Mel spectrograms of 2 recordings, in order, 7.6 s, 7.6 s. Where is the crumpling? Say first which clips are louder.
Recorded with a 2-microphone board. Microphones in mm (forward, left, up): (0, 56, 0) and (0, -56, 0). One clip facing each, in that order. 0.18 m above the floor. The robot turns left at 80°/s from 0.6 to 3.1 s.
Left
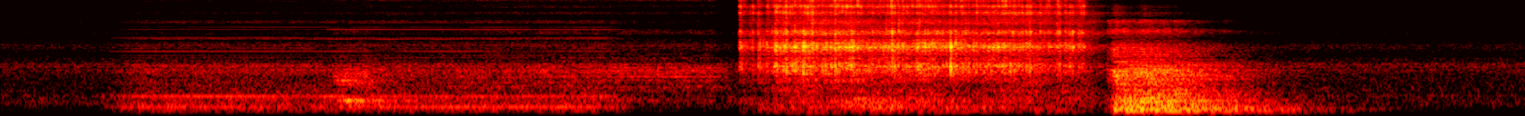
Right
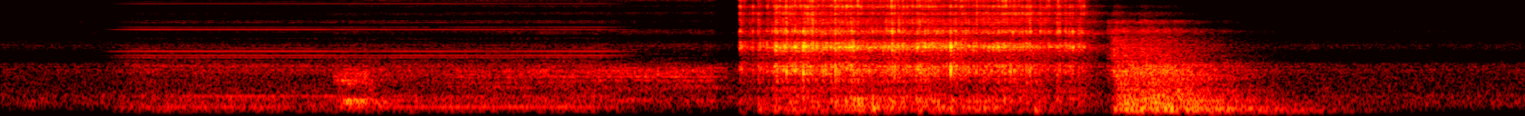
Right 1 dB; 35° right (ahead or behind), 1.0 m.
